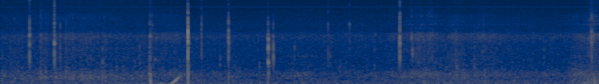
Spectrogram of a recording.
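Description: Raindrops striking the camera: a dozen or so sharp, irregular ticks over a faint steady hiss, the loudest about three seconds in. A low thud with a short rising sweep comes about two and a half seconds in.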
